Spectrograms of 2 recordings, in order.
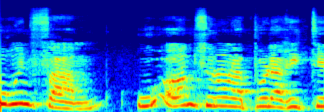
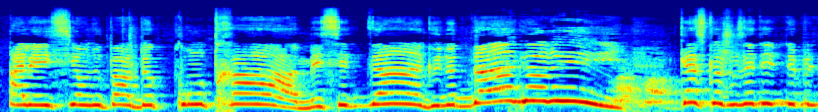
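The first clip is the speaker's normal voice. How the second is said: excited shouting; 4 semitones higher, 5 dB louder than usual. Real, not acted. Reader amazed by the contract card, excited shouting. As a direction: exclaim it, stretching the final word into a shout. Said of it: "j'ai peut-être créé trop fort".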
